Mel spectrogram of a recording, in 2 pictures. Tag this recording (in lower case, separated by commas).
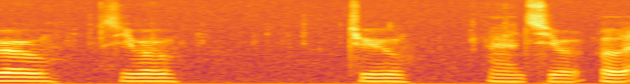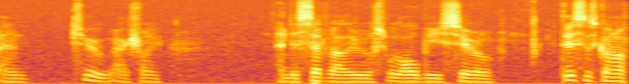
speech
